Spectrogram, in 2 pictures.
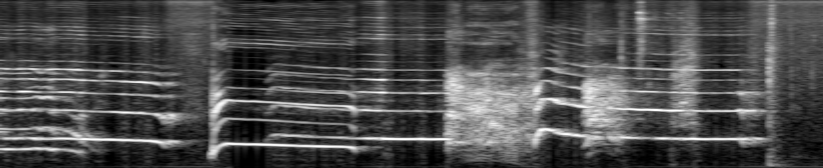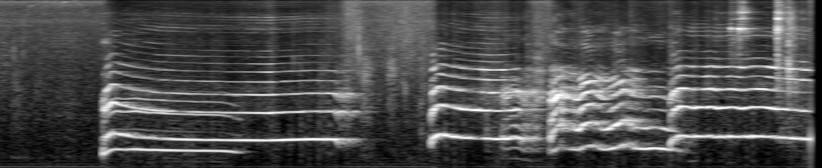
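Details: A Siberian Husky howls in long, tonal, wavering calls that rise slightly and then sag, each lasting a second or two with brief gaps between. Harsher, noisier outbursts come during a scuffle with a cat.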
